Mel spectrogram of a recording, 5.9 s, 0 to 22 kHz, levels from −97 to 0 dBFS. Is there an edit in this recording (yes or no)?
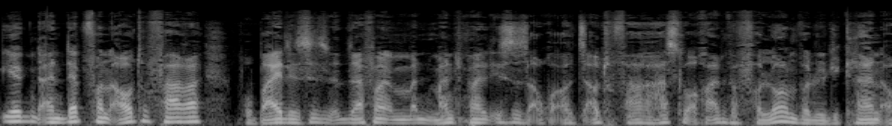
no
